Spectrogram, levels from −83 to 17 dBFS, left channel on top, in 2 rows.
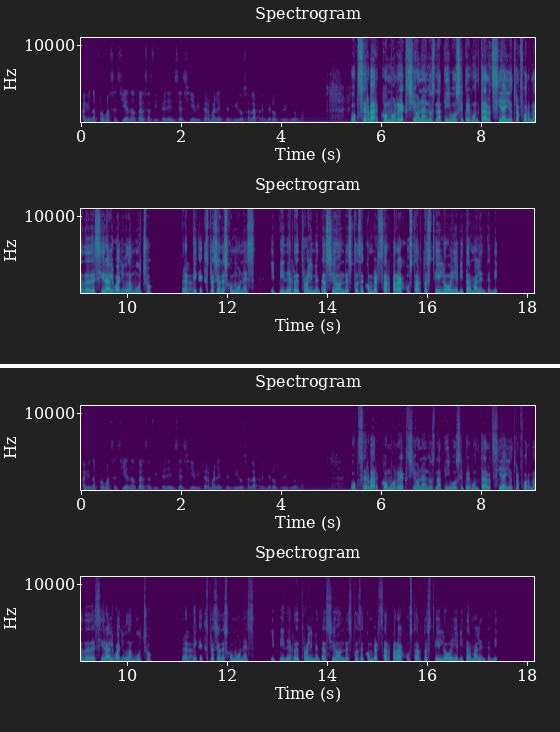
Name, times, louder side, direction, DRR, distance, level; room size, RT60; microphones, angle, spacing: voice 1, 0.0-4.5 11.1-11.4, left 1 dB, 15° left, 0.9 m, -57 dB
sound 1, 1.0-7.6, equal, 70° left, 7.8 m, -72 dB
voice 2, 5.0-10.5 11.1-11.2 11.7-12.5 13.0-17.4, left 6 dB, 50° left, 0.5 m, -37 dB
head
